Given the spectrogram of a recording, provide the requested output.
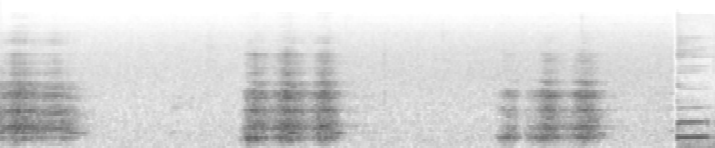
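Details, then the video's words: Howler monkey howls in three separate bursts of rapid, throaty pulsing roars, each about a second long with quiet gaps between, ending with a sharp, clear tonal note. "Howler Monkey Howling Compilation | Sounds of Howler Monkey Howling | Alouatta Sound"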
